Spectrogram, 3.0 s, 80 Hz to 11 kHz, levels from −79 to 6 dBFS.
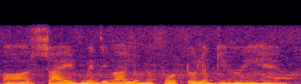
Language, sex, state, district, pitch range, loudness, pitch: Hindi, female, Uttar Pradesh, Lucknow, 195-200 Hz, -12 LUFS, 195 Hz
